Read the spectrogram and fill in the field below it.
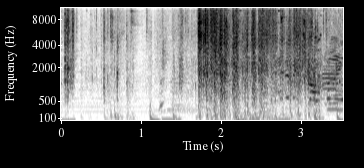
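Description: Gunfire in the Call of Duty: Warzone video game, a dense rattle of automatic shots that builds into a sustained loud barrage, with brief voice fragments underneath.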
